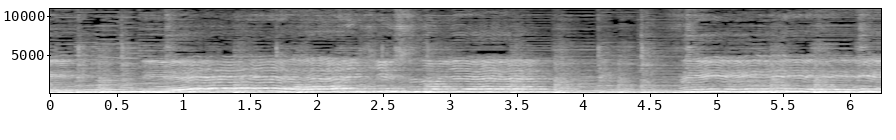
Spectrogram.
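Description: Live Greek folk dance music played loud through PA speakers: a singer's ornamented melody over clarinet and band accompaniment.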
